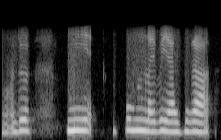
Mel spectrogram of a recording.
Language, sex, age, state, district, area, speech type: Manipuri, female, 18-30, Manipur, Kangpokpi, rural, conversation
